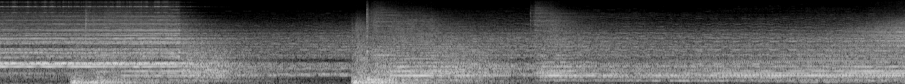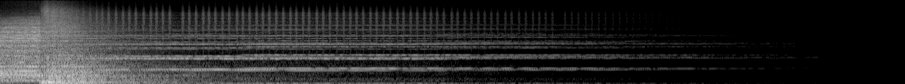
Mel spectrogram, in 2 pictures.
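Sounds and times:
scary sound: 0.0 - 12.1.

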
